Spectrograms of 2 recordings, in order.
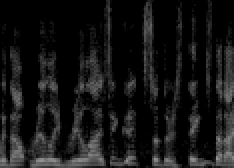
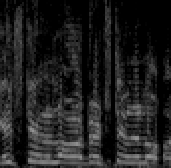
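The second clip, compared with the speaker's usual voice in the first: alarmed, frantic, high shout in put-on voice; 6 semitones higher than usual. Playing a character dragging a body, shouting in character. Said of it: "and then me shouting".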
